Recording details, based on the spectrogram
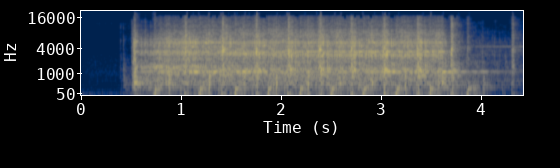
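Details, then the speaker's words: Kipor 6700TA diesel generator, Yanmar L100/186F engine: cranks evenly about three beats a second with no firing; despite compression work, barely turnable by hand yet still not enough compression; cranks without starting, low compression, declared dead. "It's just the same. So, just no compression. So, it was worth a try, but nope. It is dead."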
